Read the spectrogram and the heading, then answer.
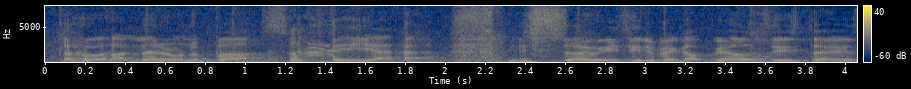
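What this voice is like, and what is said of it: British English accent. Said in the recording (French): “vous l'avez entendu à l'accent, c'est Fleabag, c'est une série britannique”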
